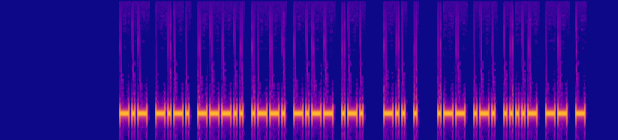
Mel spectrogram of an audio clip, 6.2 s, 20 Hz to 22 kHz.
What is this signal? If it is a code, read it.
Morse code, heard as a keyed tone, about 37 wpm, 700 Hz. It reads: KC8PYR DE WR4MT
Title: USA Callsign DE Callsign 40wpm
